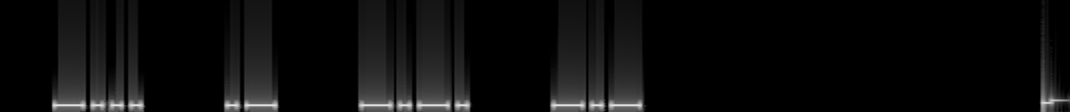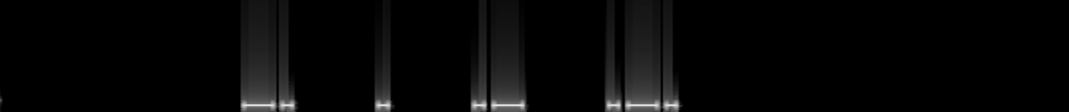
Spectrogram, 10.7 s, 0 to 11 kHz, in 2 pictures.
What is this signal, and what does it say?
Morse code, heard as a keyed tone, about 25 wpm, spaced as for 14 wpm, 700 Hz. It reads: BACK NEAR
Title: 3x Character Spacing - Top 200 Words - 25wpm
